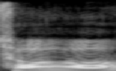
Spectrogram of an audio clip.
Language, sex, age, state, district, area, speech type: Odia, male, 60+, Odisha, Balasore, rural, read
